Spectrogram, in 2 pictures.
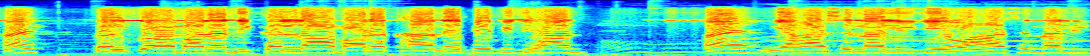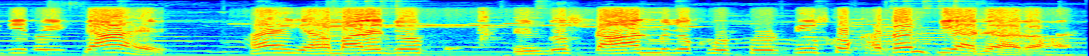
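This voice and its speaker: Young male vox pop, extremely high register, insistent and repetitive, light music behind. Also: moderate pace, a bit bright, poor audio. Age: young adult. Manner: insistent, repetitive, tag questions. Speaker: member of the public interviewed. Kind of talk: spontaneous street interview.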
